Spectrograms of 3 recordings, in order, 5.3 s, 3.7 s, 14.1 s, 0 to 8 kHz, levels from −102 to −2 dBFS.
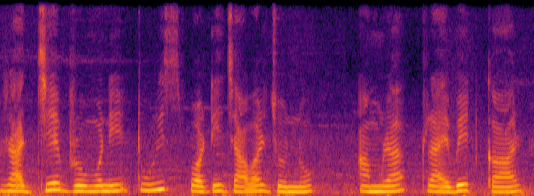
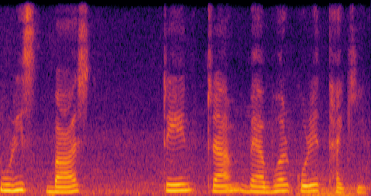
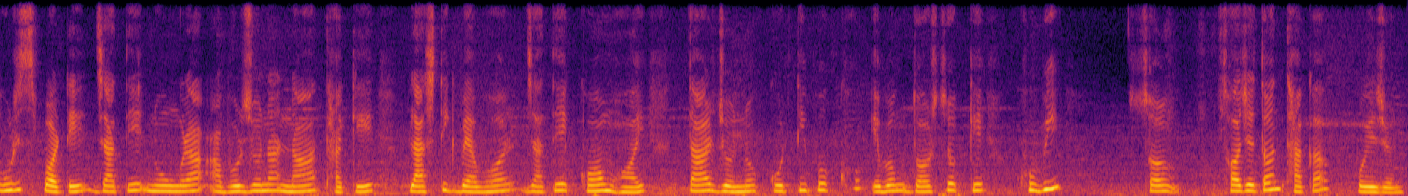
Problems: constant background noise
